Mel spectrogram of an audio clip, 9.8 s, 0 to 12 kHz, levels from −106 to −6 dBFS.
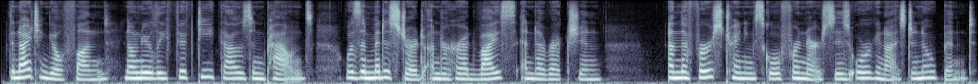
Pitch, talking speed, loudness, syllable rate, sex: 225 Hz, 155 wpm, -16 LUFS, 5.5 syllables/s, female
